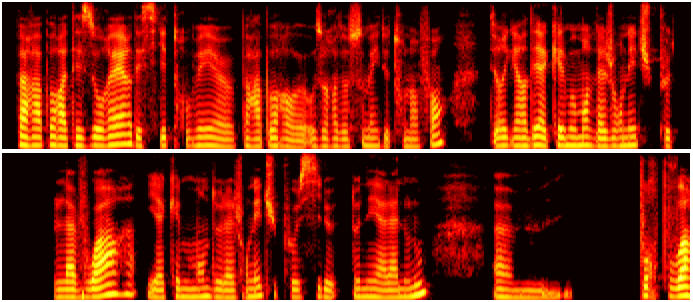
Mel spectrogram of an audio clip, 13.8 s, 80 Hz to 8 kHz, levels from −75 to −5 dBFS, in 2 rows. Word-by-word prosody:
Par 170 -1 +6
rapport 165 0 +2
à 155 - +5
tes 160 0 +1
horaires, 180 +4 +5
d'essayer 160 0 -1
de - - -27
trouver, 160 +1 -2
heu, 140 -2 -3
par - - -2
rapport, 145 0 -1
heu, 130 - -3
aux 150 0 -2
horaires 150 0 -5
de 145 - -4
sommeil 155 +1 -2
de - - -5
ton 145 -2 -5
enfant, 180 +8 -2 0.5
de - - +1
regarder 160 +1 +2
à 160 - +4
quel 160 -1 +2
moment 165 +1 +1
de 160 - -10
la 150 - +3
journée 160 +2 -1
tu - - +2
peux 150 - -4 0.7
l'avoir 160 +8 +4
et 145 - -1
à 145 - -2
quel 155 +1 -3
moment 155 +1 -2
de 155 -2 -3
la 145 -1 0
journée, 160 +4 -2
tu - - +1
peux 150 - -7
aussi 150 +2 +2
le 145 -2 -3 0.2
donner 155 -1 -2
à 140 - 0
la 145 0 0
nounou, 185 +10 +1 0.6
hem, 150 -2 -2 1.2
pour 175 - +1
pouvoir 175 +2 +7
155 Hz, 210 wpm, -25 LUFS, 150-165 Hz, 1.2 s, pouvoir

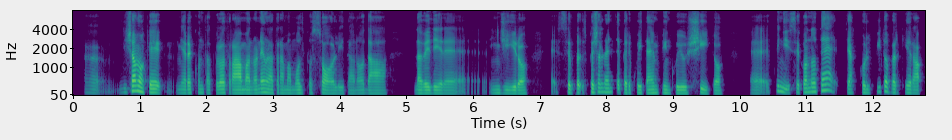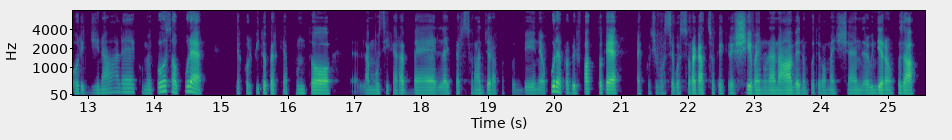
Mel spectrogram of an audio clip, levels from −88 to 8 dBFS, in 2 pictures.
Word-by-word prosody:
uhm, 120 -1 -14 0.2
diciamo 155 +7 +7
che, 130 -3 +3
mi 115 - -13
hai 115 - 0
raccontato 120 -2 -1
la 120 - +6
trama. 110 -2 +5
Non 115 +3 -2
è - - +6
una 125 -3 +3
trama 115 -2 -4
molto 110 +1 -4
solita, 105 -2 -1
no, 105 +1 -5
da 105 -1 -2 0.4
da 110 -1 +2
vedere 105 -1 0 0.4
in 115 +1 -7
giro 105 -1 +1 0.3
e - - -13
se - - -1
pe - - 0
specialmente 140 0 -1
per 115 -2 0
quei 115 - -1
tempi 115 +1 0
in 115 - -1
cui 110 0 -2
è - - +4
uscito, 105 -2 -1 0.3
ehm, - - -7
quindi, 155 -9 -1
secondo 140 +4 +1
te, 195 +2 0
ti - - -4
ha 120 - -3
colpito 140 +7 -1
perché 125 0 -2
era 110 -1 +2
originale 120 +5 -8
come 110 -3 -12
cosa 165 -1 +1
oppure 130 -4 +4 0.4
ti - - -13
ha - - -20
colpito - - -7
perché, - - -6
appunto, 110 -1 +1 0.2
ehm, - - -25
la 110 - -8
musica 110 0 -10
era 105 0 -1
bella, 105 0 -3
il 105 - -8
personaggio 110 0 -8
era 105 -1 -2
fatto 105 0 -25
bene, 105 +2 -8
oppure 155 +10 +5
proprio 125 -1 -4
il - - -16
fatto 130 -1 -1
che, 115 -1 +7 0.2
ecco, 105 0 -13
ci 110 - -16
fosse 105 0 -10
questo 105 +1 -8
ragazzo 110 0 +2
che 110 - -9
cresceva 110 +1 +2
in 105 - -4
una 105 0 -1
nave, 105 +1 +4
non 105 0 -10
poteva 105 0 -10
mai 105 0 -9
scendere, 105 0 -7
quindi 110 +2 +1
era 105 -1 +5
una 105 0 -3
cosa 105 -3 +4
110 Hz, 190 wpm, -27 LUFS, 105-120 Hz, 0.4 s, diciamo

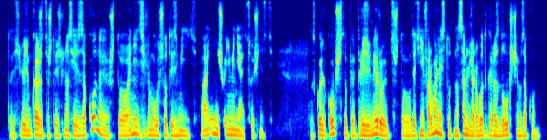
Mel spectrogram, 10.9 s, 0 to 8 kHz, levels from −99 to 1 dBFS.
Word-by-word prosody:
То - - -12
есть 95 +2 -12
людям 110 -2 0
кажется, 105 -4 +2
что, 100 +2 -7
если 105 +2 -7
у - - -1
нас 105 0 -5
есть 105 -2 0
законы, 120 - +1
что 105 +2 -1
они 130 +8 +2
действительно 120 0 -4
могут 105 -3 0
что-то 105 -2 -1
изменить. 100 -2 -3
А 110 - 0
они 145 +7 -1
ничего 130 -4 0
не 120 - +1
меняют, 110 -6 -1
сущность. 100 0 -11 0.7
Поскольку 110 +3 +1
общество 145 -5 +1
п 105 +1 -3
презюмирует, 110 +1 +4
что 100 -2 -5
вот 100 +2 -2
эти 105 +1 -1
неформальность 125 - +3
тут 105 -2 -5
на 105 - -1
самом 120 +5 +2
деле 105 0 +2
работают 105 0 +1
гораздо 105 -1 +1
лучше, 120 0 +2
чем 105 -4 -3
закон. 100 -2 -5
110 Hz, 215 wpm, -26 LUFS, 100-115 Hz, 0.7 s, презюмирует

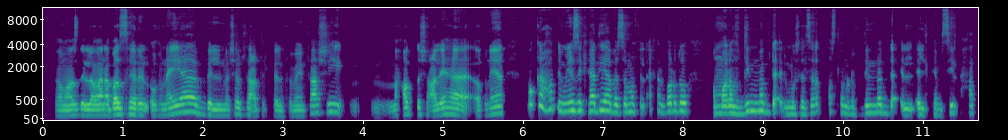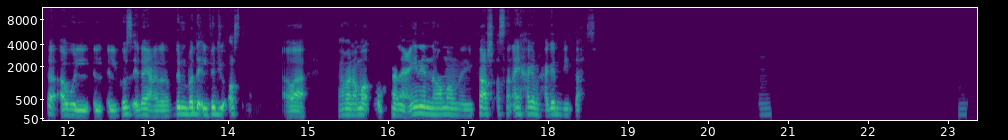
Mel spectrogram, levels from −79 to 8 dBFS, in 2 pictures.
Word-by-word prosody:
فاهمة 115 0 0
قصدي؟ 125 +1 +1
اللي 120 0 +4
هو 120 - +5
أنا 125 0 +5
باظهر 135 +1 +5
الأغنية 140 +12 +3
بالمشاهد 135 -4 -1
بتاعة 135 -5 -1
الفيلم، 115 -2 -6
فما 110 +1 -7
ينفعش 170 +10 -1
م - - 0 0.5
م 105 - -17
ما - - -2
أحطش 145 +2 -2
عليها 135 +4 +2
أغنية. 135 +8 -1 0.3
ممكن 365 -3 +2
أحط 255 -5 -1
music 210 0 +2
هادية، 215 +2 +4
بس 185 -3 0
هم 190 +1 0
في 190 - -15
الآخر 205 - -9
برضو 205 +2 +2 0.3
هم 165 +1 +2
رافضين 165 +6 +2
مبدأ 210 -4 0
المسلسلات 150 +5 -4
أصلًا، 180 -4 -6
ورافضين 150 +3 -3
مبدأ 180 +5 -1
ال 255 -1 -1
التمثيل 135 +5 -3
حتى 170 +1 -5
أو 125 0 0
ال 115 -2 +1
ال 110 -1 -4
الجزء 125 +7 0
ده. 135 - +1
يعني 110 -5 0
رافضين 115 +6 +2
مبادئ 145 -1 +4
الڤيديو 145 +1 +2
أصلًا، - - -6 0.5
أو - - +1 0.4
فاهمة 130 +2 -2
اللي 130 - +1
هم 135 - +2
مقتنعين 135 +3 +1
إن 145 -3 +4
هم 140 0 -1
ما 125 - -9
ينفعش 125 +3 +1
أصلًا - - -8
أي 145 - 0
حاجة 150 +1 -1
مِن - - -3
الحاجات 140 +2 -1
دي 130 -2 -9
تحصل. - - -14 2.0
اهم. 130 0 -24 2.4
اهم. 130 0 -27
140 Hz, 165 wpm, -22 LUFS, 125-175 Hz, 2.4 s, هو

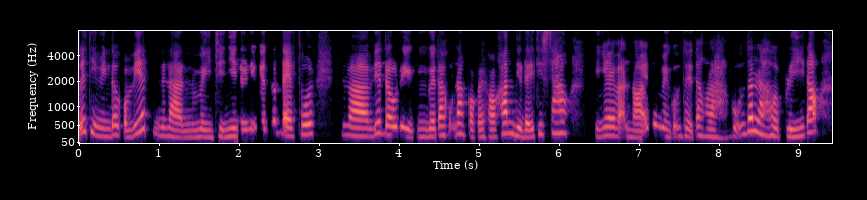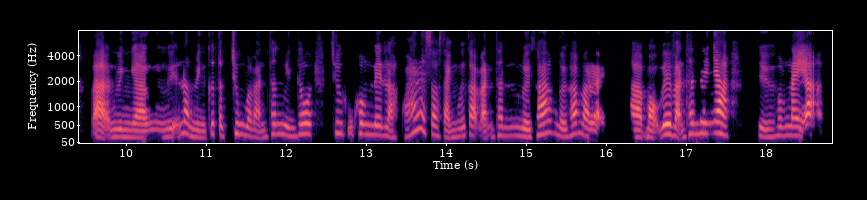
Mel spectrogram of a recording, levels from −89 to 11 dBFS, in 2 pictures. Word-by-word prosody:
ấy - - +1
thì 305 -7 -3
mình 210 -2 -5
đâu 250 +3 0
có 210 - -3
biết. 360 - 0
Nên 225 -1 -9
là 185 -3 +2
mình 185 +1 -6
chỉ 200 -2 -5
nhìn 210 +2 -2
được 190 - -2
những - - -6
cái 205 - -3
tốt 310 - -3
đẹp 220 - +6
thôi. 260 +1 +3 0.4
Nên 250 - -14
là 215 -2 +6
biết 290 +8 -3
đâu 240 -3 +3
đì 230 -2 0
người 200 +1 -3
ta 245 0 +2
cũng - - -13
đang 275 0 +2
có 195 - -3
cái 190 +1 -4
khó 195 -1 0
khăn 285 +2 +4
gì 220 -3 +1
đấy 190 0 +2
thì 270 - -6
sao? 295 +2 -1 0.4
Thì 195 - -10
nghe 230 +1 +1
bạn 195 - -2
nói 180 -1 +2
thì - - -2
mình 440 - -5
cũng 220 - -8
thấy 200 -5 -5
rằng 230 -4 -4
là 195 -2 -4
cũng 255 - -7
rất 345 0 +8
là 275 -4 +2
hợp 220 -3 -2
lý 200 +2 -1
đó. 315 - +5 0.3
Và - - +5
mình, 190 -1 -3
à, 180 -1 +4 0.2
nguyễn 205 - -5
là 285 -1 +2
mình 185 -4 -5
cứ 275 - -4
tập 245 -4 -5
trung 275 -2 -3
vào 220 -3 -3
bản 185 0 -5
thân 270 0 -4
mình 225 -3 -3
thôi, 275 +1 +2 0.2
chứ 290 -1 -6
cũng - - -11
không 270 -2 -1
nên 245 -2 -1
là - - -2
quá 350 - -3
là 385 - -1
so 255 -5 -1
sánh 185 -3 -4
với 225 - -7
cả 245 - +1
bản 210 - 0
thân 230 -1 -7
người 195 -2 0
khác 270 +7 +2
người 200 -6 -4
khác 270 +4 +1
mà 240 - +3
lại, 190 - 0 0.3
à, 190 -2 +3
bỏ 185 -2 +1
bê 265 +1 +8
bản - - +3
thân 275 +1 -2
thôi 285 -1 0
nha. 285 -4 +8 0.4
Thì 205 -3 -4
hôm 230 +4 -7
nay 230 -1 +4
á, 270 +5 +5
230 Hz, 300 wpm, -24 LUFS, 200-270 Hz, 0.4 s, rất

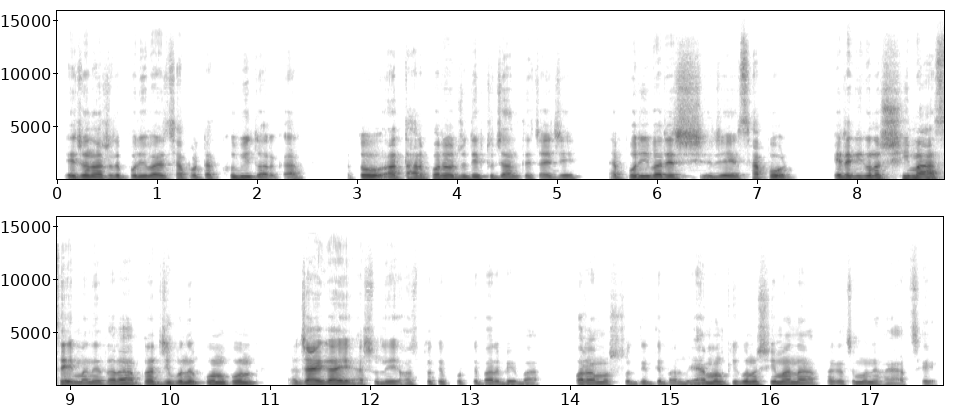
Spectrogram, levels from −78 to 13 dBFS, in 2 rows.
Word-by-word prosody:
এজন্য 130 +2 +4
আসলে 130 +1 -3
পরিবারের 125 +1 +2
সাপোর্ট 120 +1 -4
টা 125 - +1 0.2
খুবই 140 +1 +1
দরকার। 100 -3 -5 0.6
তো 145 - +6 0.3
আ - - +6
তারপরেও 160 +2 +2
যদি 140 0 -2
একটু 135 -1 -9
জানতে 115 -1 -3
চাই 115 0 -2
যে 130 - -2 0.4
অ্যা 120 - -6
পরিবারের 160 0 +4
সে - - -4 0.2
রে 125 -1 +3 0.2
সাপোর্ট, 130 -3 +2 0.5
এটা 160 +4 +4
কি 170 - -1
কোন 175 - +4 0.2
সীমা 180 +2 +4
আছে? 145 0 0
মানে 115 +1 -1
তারা 135 +1 +2
আপনার 135 +1 0
জীবনের 130 0 +2
কোন, 145 -1 +4
কোন 140 -1 +5 0.5
আ - - -8
জায়গায় 120 -1 +7
আসলে 110 +1 -7 0.2
হস্তক্ষেপ 115 -1 -10
করতে 105 0 -12
পারবে 100 -1 -2
বা 100 - -9 0.4
পরামর্শ 105 -2 0 0.2
দিতে 95 -1 -7
পারবে? 95 -1 -8 0.2
এমন 125 +3 +2
কি 130 - -9
কোন 130 -1 +3
সীমানা 120 -2 +1
আপনার 105 0 -11
কাছে 110 0 -11
মনে 110 +1 -3
হয় 105 -2 -12
আছে? 110 -1 -13
125 Hz, 170 wpm, -24 LUFS, 110-140 Hz, 0.6 s, জায়গায়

